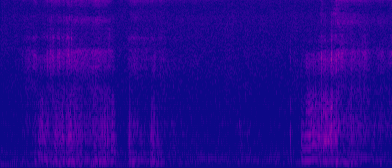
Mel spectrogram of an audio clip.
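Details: Sleeping female dog, described as very loud and sometimes scaring herself, gives soft, rough snores with a raspy, snort-like quality in a quiet background; snoring.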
